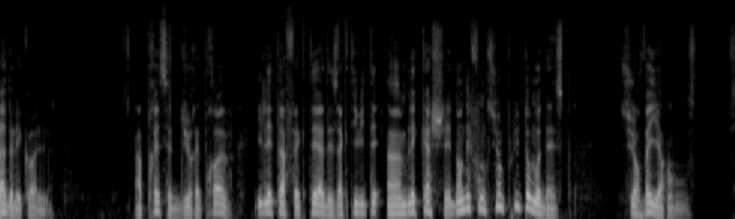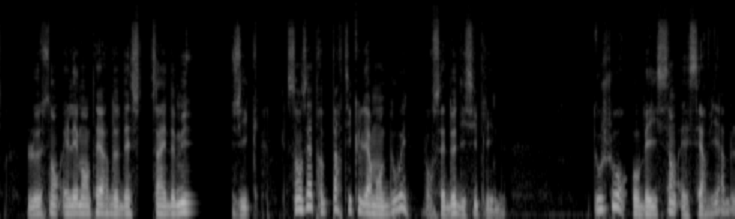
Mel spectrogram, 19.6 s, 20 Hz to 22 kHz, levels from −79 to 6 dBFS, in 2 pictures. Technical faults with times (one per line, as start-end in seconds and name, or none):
8.83-8.90 short stall from a late packet
9.02-9.75 call audio freeze
11.62-11.84 call audio freeze
12.28-12.91 call audio freeze
16.15-19.51 jitter buffer speed-up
